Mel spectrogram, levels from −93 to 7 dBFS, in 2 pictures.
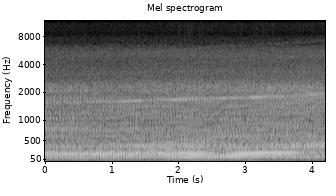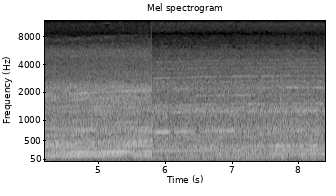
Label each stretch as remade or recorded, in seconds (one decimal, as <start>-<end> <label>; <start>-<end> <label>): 0.0-6.5 recorded; 6.5-7.4 remade; 7.4-8.4 recorded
